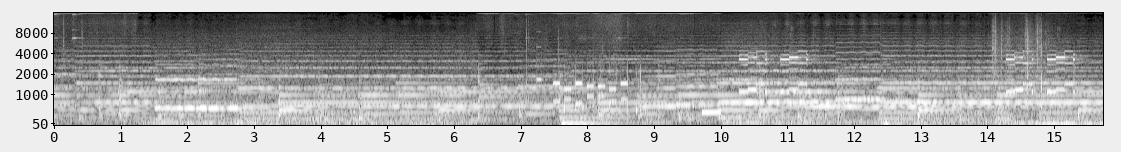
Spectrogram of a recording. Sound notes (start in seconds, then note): 10.3 phone rings; 14.1 ringing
